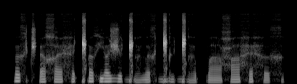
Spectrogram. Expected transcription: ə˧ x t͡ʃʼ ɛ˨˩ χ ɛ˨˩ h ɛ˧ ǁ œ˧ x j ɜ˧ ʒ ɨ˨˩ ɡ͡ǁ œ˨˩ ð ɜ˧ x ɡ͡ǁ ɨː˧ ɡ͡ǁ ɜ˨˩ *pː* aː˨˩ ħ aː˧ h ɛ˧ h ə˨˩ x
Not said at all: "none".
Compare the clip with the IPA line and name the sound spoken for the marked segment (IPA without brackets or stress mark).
pː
